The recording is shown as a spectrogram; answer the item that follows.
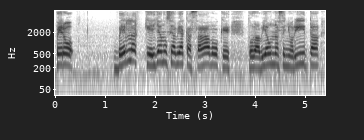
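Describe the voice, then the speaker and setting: A woman's voice: a little high, fairly even intonation, normal speed, a little mellow. A middle-aged woman giving an earnest testimony to a church congregation and addressing her listeners as brothers.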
